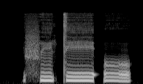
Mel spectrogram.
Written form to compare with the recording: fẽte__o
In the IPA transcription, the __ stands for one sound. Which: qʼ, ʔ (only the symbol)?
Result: ʔ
